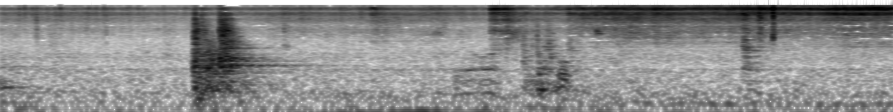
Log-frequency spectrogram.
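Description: Beef burger patties sizzling on a charcoal grill's grate, a steady hiss that grows brighter from about halfway through. A loud sudden sound comes about two seconds in, and a sharp metallic click near the end as tongs reach in to turn the patties.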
